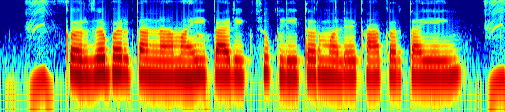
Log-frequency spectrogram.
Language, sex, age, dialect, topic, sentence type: Marathi, female, 18-24, Varhadi, banking, question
